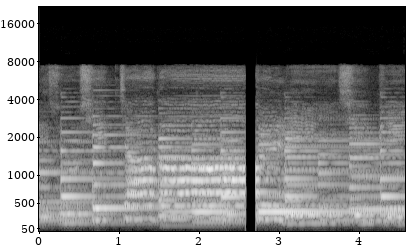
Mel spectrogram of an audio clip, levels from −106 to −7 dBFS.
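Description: A digital broadcast dropout mutes the audio from 2.58 to 2.75 s, with a 3 ms fade, consistent with about three corrupted frames discarded by the receiver.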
